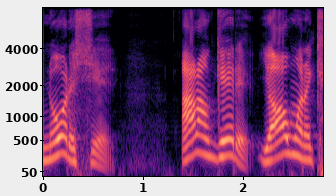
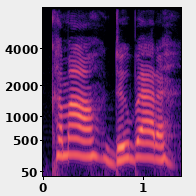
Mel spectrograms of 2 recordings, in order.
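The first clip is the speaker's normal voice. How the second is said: normal talking voice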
